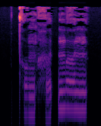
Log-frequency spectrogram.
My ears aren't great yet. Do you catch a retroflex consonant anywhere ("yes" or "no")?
no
